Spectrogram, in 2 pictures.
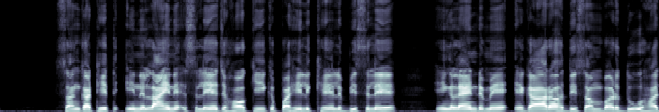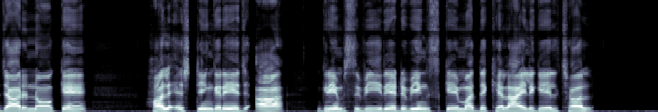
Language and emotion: Maithili, neutral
